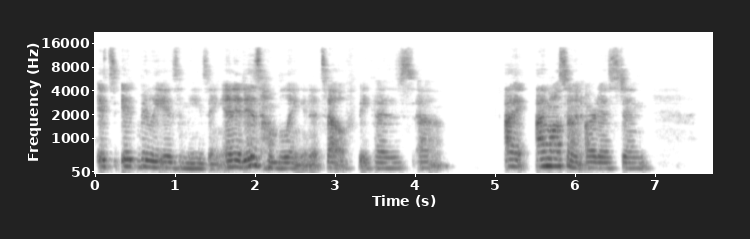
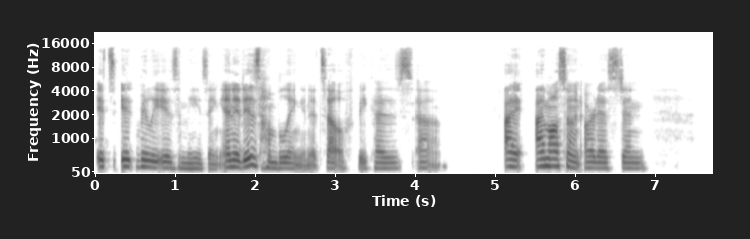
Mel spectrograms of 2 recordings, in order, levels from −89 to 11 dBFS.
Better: second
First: room echo; very slight; dies away in 0.2 s // off-mic speech; far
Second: none

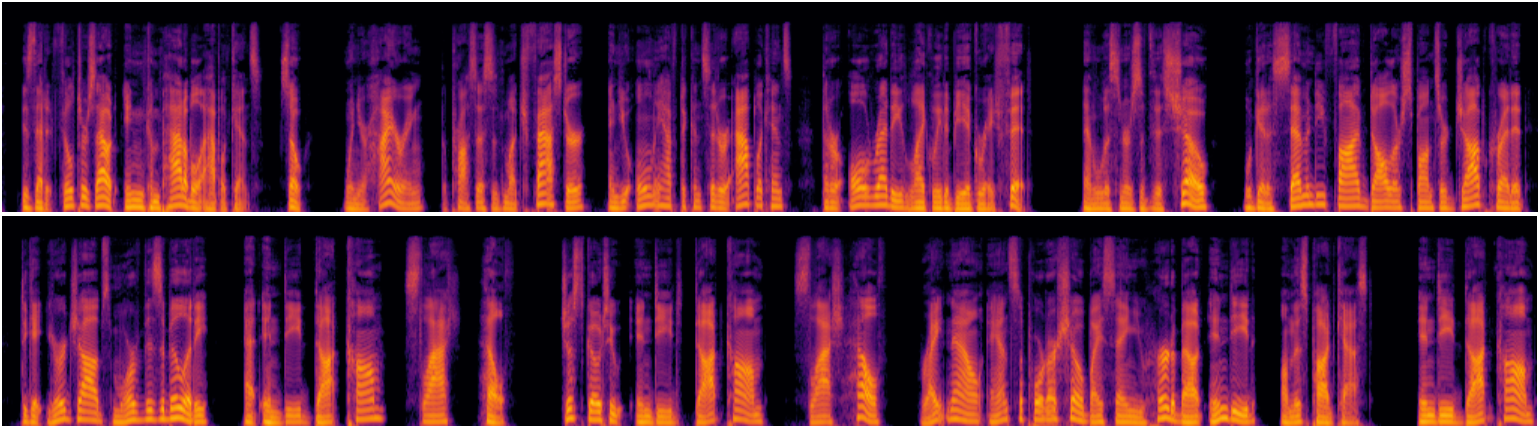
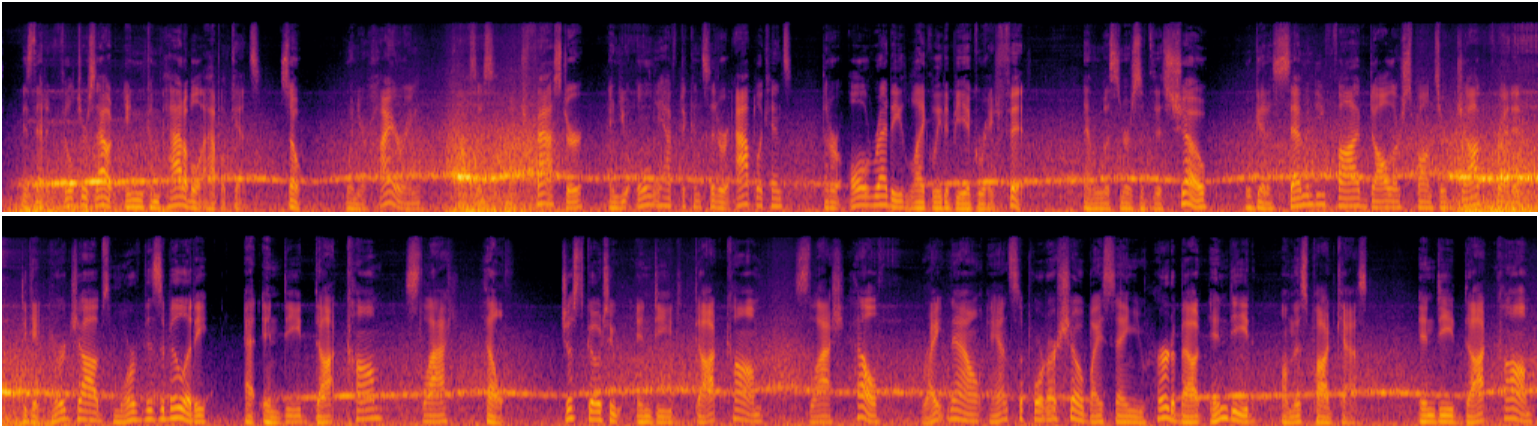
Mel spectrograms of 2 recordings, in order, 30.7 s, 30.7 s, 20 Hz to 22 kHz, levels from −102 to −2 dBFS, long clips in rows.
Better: first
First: none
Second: wind noise on the microphone; heavy; 1 dB above the speech

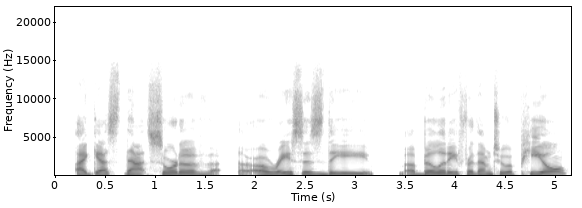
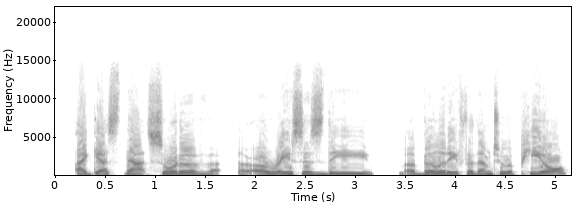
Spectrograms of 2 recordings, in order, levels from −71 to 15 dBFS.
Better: first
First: none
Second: distortion; slight; 10% of the sound clipped

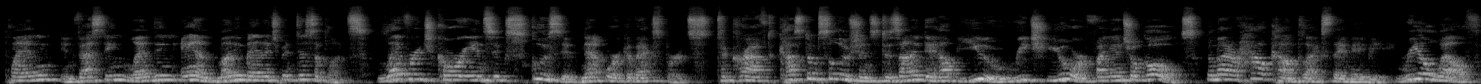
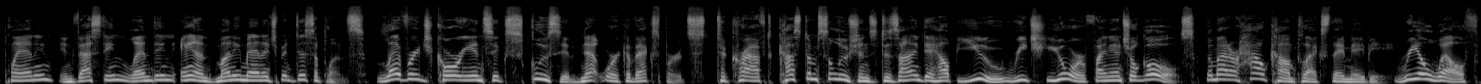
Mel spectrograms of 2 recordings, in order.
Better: second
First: off-mic speech; far // room echo; slight; dies away in 0.3 s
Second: none

